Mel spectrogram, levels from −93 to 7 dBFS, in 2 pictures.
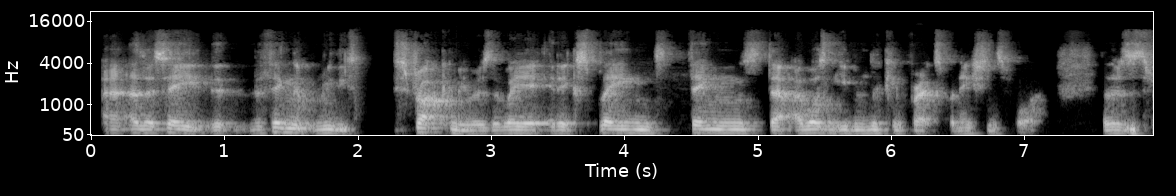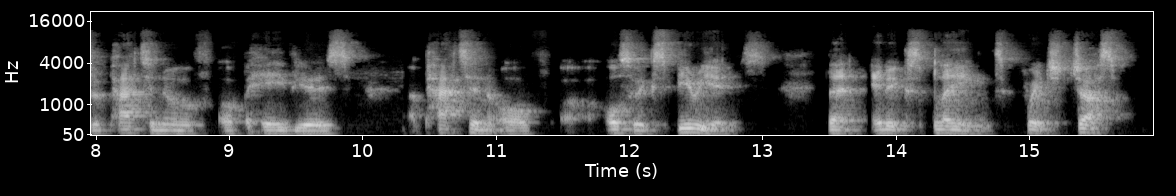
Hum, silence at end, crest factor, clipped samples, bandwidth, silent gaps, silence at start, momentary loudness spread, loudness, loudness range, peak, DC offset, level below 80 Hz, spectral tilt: none; 0.2 s; 18 dB; under 0.1%; 12.5 kHz; 2.13-2.28 s; 0.1 s; 11 LU; -18 LUFS; 3 LU; 0 dBFS; under 0.1%; -60 dBFS; -3 dB/octave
